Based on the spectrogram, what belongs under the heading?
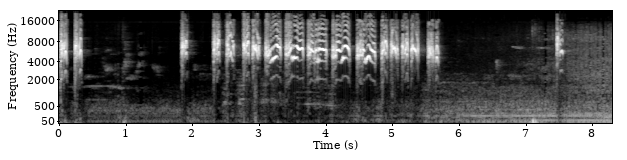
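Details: Female crimson sunbird calling to a male, used to lure other sunbirds into calling: a rapid run of high, thin, sharp chirps, about three per second, with brief pauses between short bursts.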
